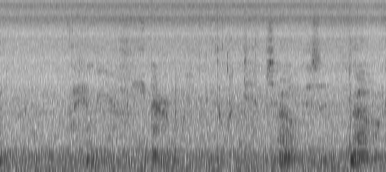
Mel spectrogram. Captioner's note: whispering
